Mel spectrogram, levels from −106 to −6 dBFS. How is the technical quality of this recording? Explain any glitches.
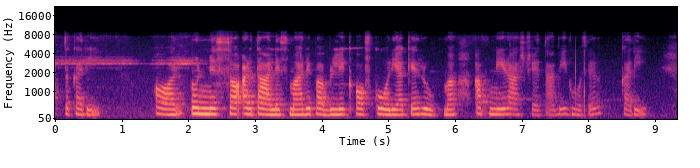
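The recording has two kinds of fault: a gradual gain drop and a pair of double pops. The speech comes through a call path whose content stops around 8 kHz, consistent with an Opus codec at a moderate bitrate.

Automatic gain falling runs from 1.52 to 5.67 s and ends just before "मा अपनी". The gain control judged the input too loud and eased it down by about 7 dB. Speech and background sink together. On a waveform, the envelope tapers steadily across that stretch.

Loud pops come in two events, at 6.82–6.89 s just after "मा अपनी" and at 7.80–7.95 s. Each event is two sharp clicks, roughly 15 dB above the speech, likely from a voltage step such as a plug, switch or static discharge. They show as thin full-height vertical lines on a spectrogram and as paired spikes on a waveform.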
